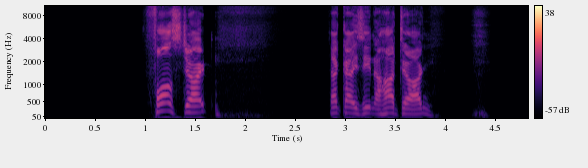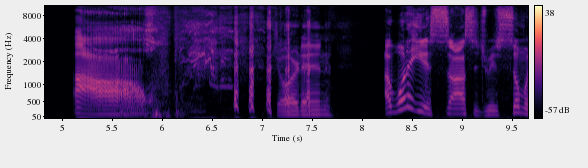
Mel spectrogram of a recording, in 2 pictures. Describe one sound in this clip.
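Men talk with animation into close microphones.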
